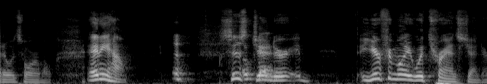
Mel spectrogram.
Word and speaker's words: cisgender: you lived as a CIS gender heterosexual man. It's pronounced cisgender, by the way. Okay, see, I don't know that. Thank you. That's Cisgender, because I'm like yeah, CIS, the TV show, yeah.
